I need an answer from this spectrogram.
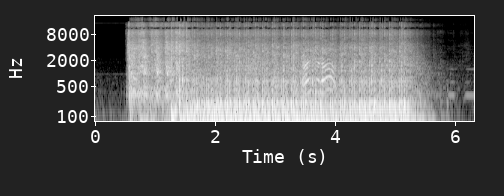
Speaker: just like that, guys, it fired up and you're ready to ride.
